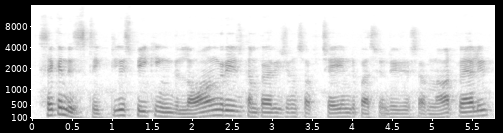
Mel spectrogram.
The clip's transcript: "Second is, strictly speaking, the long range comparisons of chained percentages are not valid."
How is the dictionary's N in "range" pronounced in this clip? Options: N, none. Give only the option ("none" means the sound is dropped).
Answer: none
